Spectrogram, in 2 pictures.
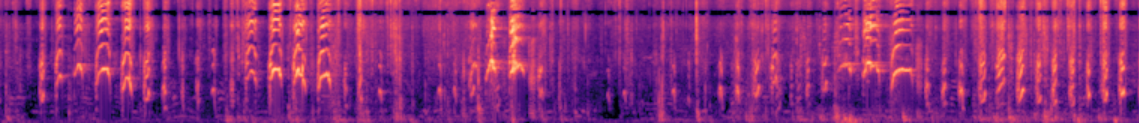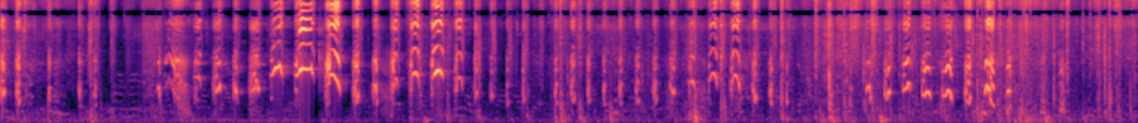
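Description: Litter of three-week-old Bully puppies whining and squealing: many short, high-pitched cries overlapping one another, with brief lulls, over low scuffling bumps.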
